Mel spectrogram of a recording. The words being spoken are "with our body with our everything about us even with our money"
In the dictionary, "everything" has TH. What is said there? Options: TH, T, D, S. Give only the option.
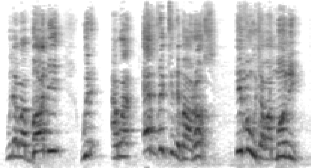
T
